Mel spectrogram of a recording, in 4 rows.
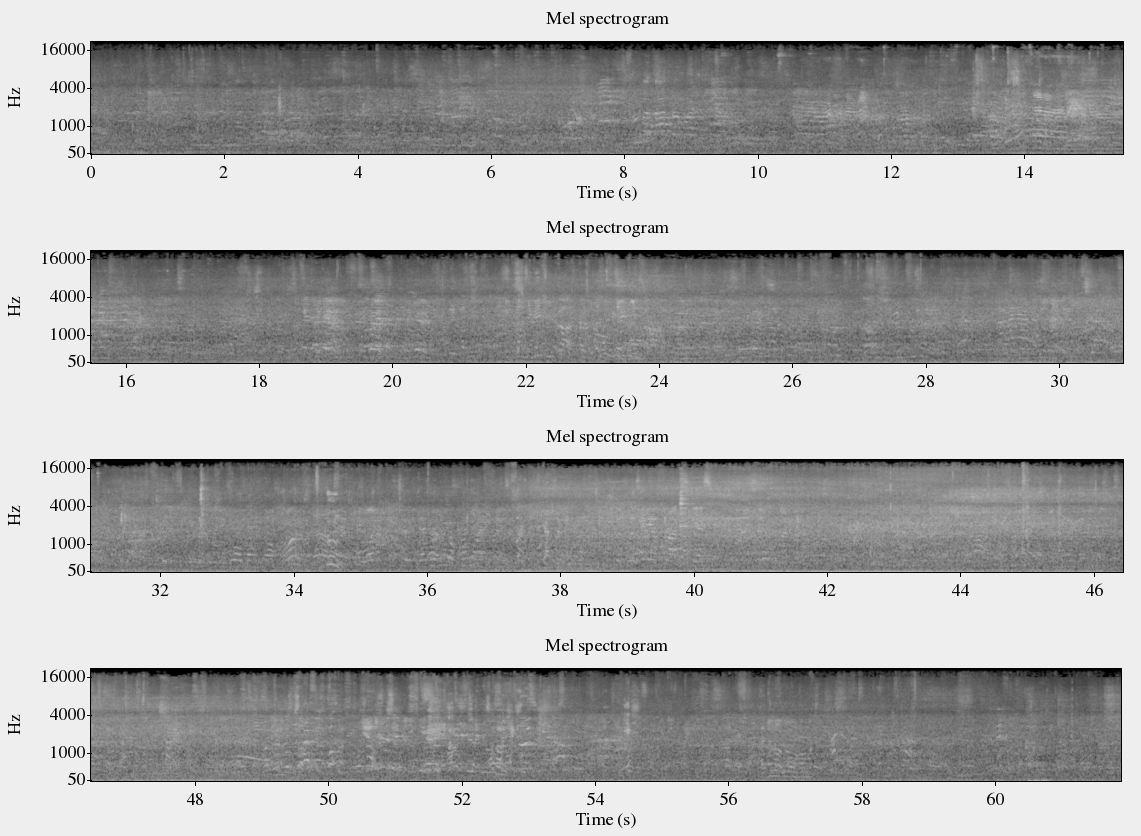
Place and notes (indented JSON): {
  "title": "Rue Philippe II, Uewerstad, Luxembourg - weekend ambience",
  "date": "2014-07-04 21:30:00",
  "description": "pedestrian area, Rue Philippe II, many teenagers are gathering here\n(Olympus LS5, Primo EM172)",
  "latitude": "49.61",
  "longitude": "6.13",
  "altitude": "303",
  "timezone": "Europe/Luxembourg"
}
